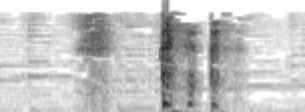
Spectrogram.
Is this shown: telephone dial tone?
no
